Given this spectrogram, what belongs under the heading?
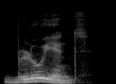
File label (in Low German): "blujend", kaevels platt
